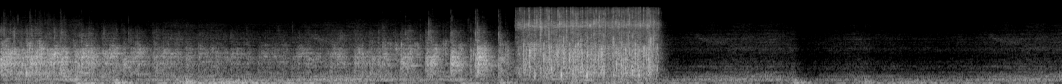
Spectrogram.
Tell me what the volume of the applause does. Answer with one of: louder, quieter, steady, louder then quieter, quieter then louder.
quieter then louder.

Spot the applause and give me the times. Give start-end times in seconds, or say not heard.
0.0-6.7.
